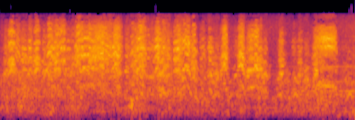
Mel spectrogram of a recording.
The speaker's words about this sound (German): Die Insel Rita Werder direkt im Stettiner Haff. Lachmöwen und Seeschwalben brüten hier zu Hunderten.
